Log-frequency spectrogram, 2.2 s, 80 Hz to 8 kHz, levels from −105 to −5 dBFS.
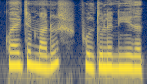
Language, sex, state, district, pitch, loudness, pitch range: Bengali, female, West Bengal, Alipurduar, 200 Hz, -11 LUFS, 195-225 Hz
